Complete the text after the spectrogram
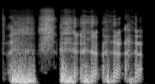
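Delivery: high, breathy burst of laughter; real laugh. Real, not acted. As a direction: crack up at the comic. Laughs at the comic.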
